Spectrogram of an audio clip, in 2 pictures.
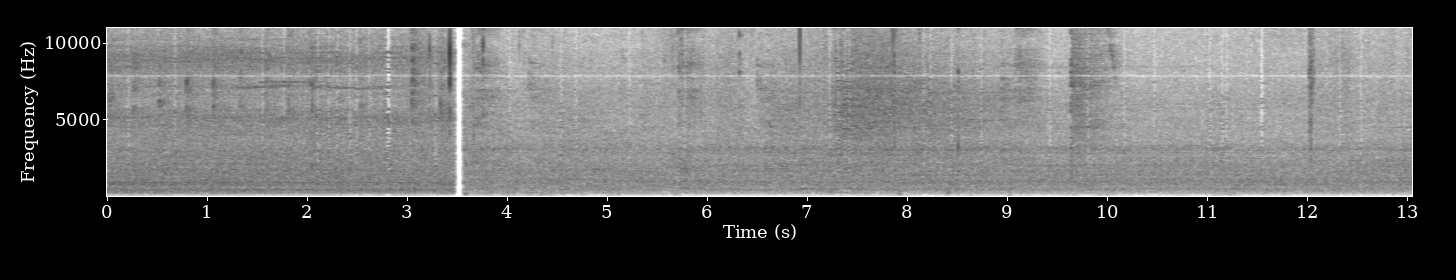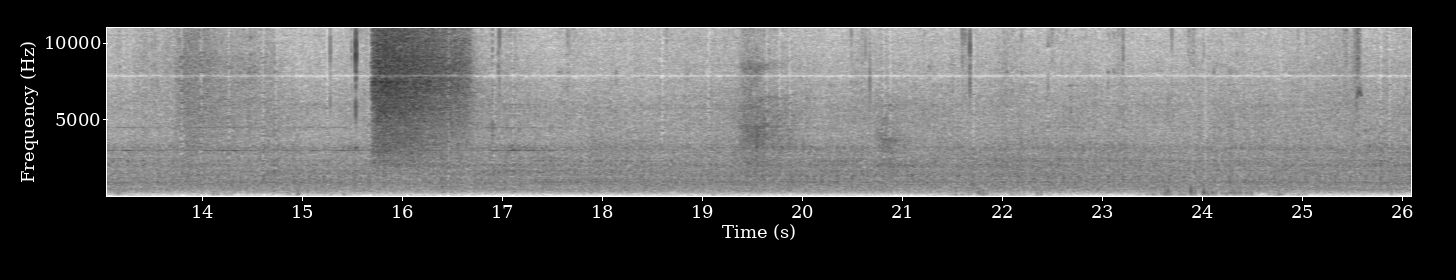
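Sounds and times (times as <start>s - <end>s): diesel train engine running: 0.0s - 26.0s
air hiss: 6.5s - 10.2s, 15.7s - 16.9s, 19.3s - 20.0s.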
